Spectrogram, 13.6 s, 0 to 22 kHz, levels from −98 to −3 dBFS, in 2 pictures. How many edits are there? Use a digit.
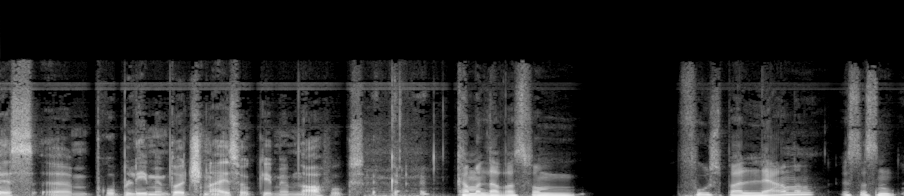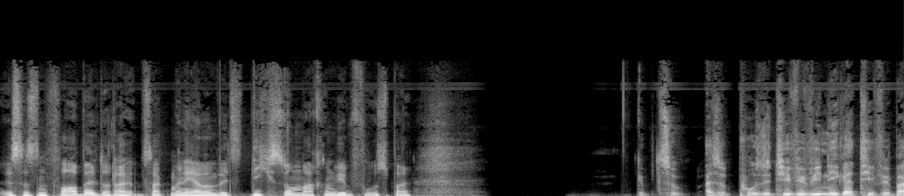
1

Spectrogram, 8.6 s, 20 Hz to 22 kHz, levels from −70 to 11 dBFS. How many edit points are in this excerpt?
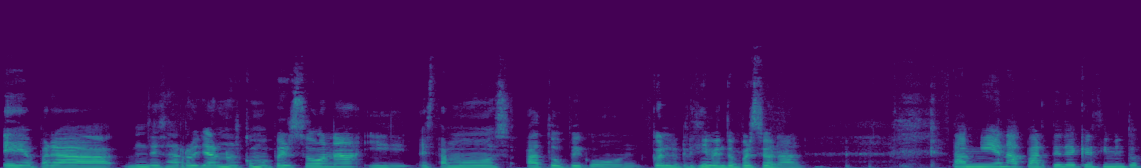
1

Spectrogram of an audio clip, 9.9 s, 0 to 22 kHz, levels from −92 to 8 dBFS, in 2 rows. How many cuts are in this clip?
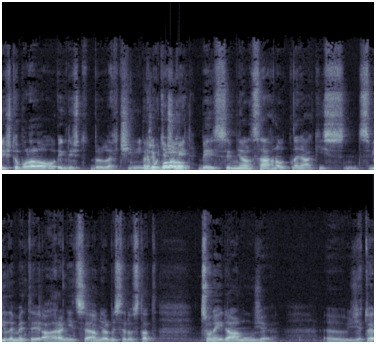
1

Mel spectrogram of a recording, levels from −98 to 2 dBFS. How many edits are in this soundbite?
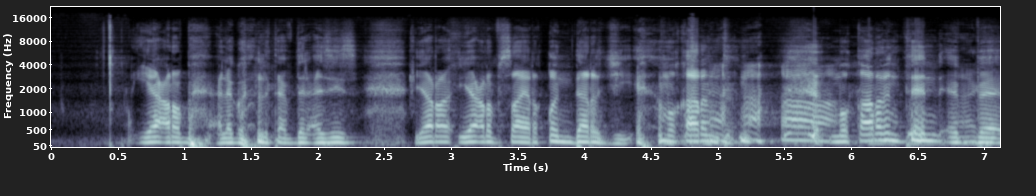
0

